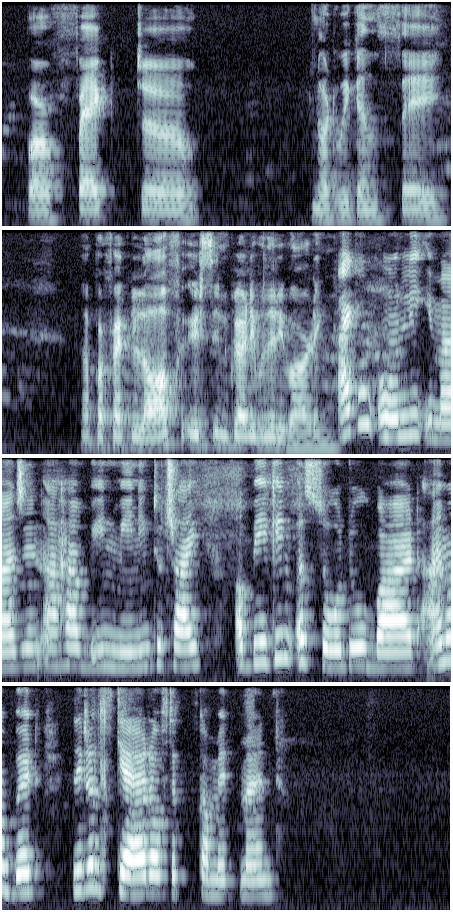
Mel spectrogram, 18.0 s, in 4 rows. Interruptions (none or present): none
